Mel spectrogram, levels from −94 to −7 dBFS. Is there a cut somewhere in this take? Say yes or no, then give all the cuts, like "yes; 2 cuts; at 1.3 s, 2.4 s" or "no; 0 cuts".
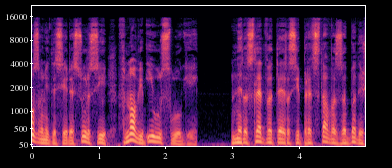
yes; 3 cuts; at 1.7 s, 3.2 s, 3.8 s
